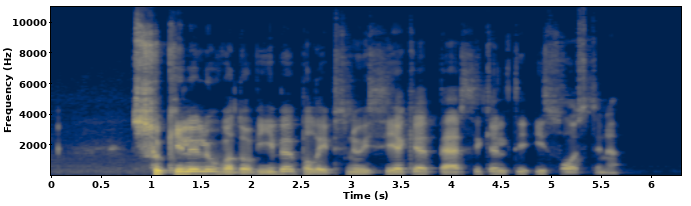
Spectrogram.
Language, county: Lithuanian, Telšiai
